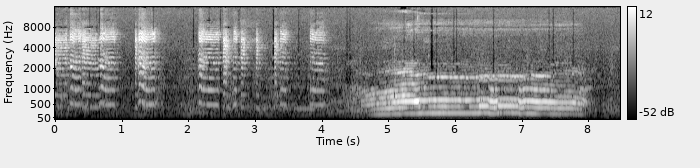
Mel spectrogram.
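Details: Pet dog making a funny cow-like moo: one long, drawn-out, steady harmonic call lasting about three seconds and rising slightly at the start, preceded by several short voiced bursts.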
